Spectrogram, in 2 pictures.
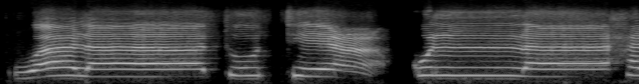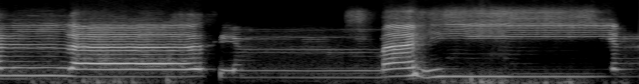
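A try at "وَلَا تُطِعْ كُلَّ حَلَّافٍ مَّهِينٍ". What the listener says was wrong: Hati-hati di situ, kullanya satu harokat. Kulla halla, bukan kulla.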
